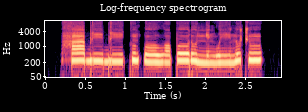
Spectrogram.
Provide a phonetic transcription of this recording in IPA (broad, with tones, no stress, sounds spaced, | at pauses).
h aː˦ b iː˧ b iː˧ k ũ˦ k͡p oː˧ w ɔ˧ p oː˦ ɾ u˦˨ ɲ e˨ ŋ w iː˨ n u˦ t͡ʃ ũ˦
